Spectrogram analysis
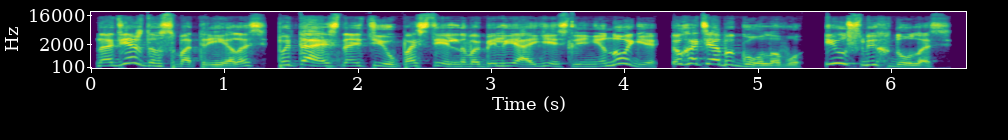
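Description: A woman narrating a novel in measured, expressive storytelling. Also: medium pitch. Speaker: audiobook narrator. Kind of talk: scripted narration.

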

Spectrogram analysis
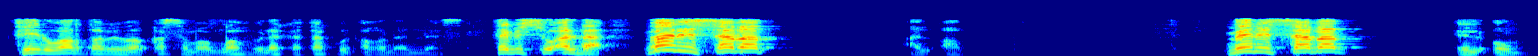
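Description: A man's voice: high voice, very animated, fast talker, long pauses. A man with an Egyptian accent preaching a sermon, mixing colloquial talk with formal phrases and acting out family dialogues. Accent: Egyptian Arabic. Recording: dull lo-fi recording.

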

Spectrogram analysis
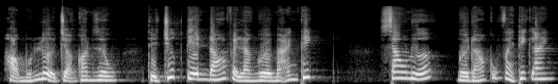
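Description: A woman's voice: medium pitch, animated, fast talker, darkish tone, slightly rough. A woman voicing a lazy, teasing young boyfriend in an audiobook, talking offhandedly. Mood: offhand. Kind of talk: audiobook character voice.

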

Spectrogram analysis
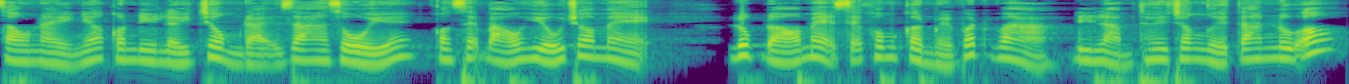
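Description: A woman voicing a spoiled, sly teenage younger sister who talks in a shrill, bossy, whiny way, with a long echoing reverb. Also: lively intonation, fast talker, a little mellow. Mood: wheedling.

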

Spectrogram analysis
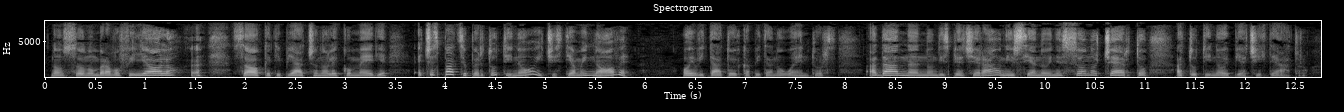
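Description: A woman's voice: mid-range voice, animated, moderate pace, gravelly, dark tone, dull audio. Breezy good-natured young husband, read by a woman. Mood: jovial. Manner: easygoing, jovial talk.

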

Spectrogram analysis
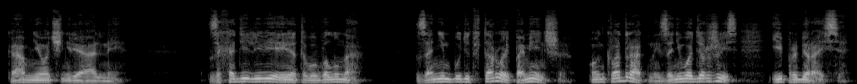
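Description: A man voicing a calm, wry companion who gives practical instructions in a matter-of-fact way. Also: on the low side, normal speed, slightly rough. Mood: instructive. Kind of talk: audiobook character voice.

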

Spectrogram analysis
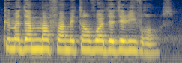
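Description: Lady reading as a serious formal soldier dude, kinda high voice. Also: little pitch movement, moderate pace, lightly acted. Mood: grave. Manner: grave, formal. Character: grave male man-at-arms.

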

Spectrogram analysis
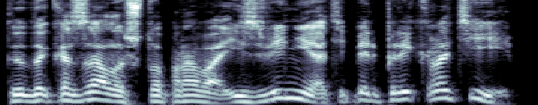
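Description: A man voicing a terrified young man who shouts and begs for his life in a dark audiobook scene. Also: mid-range voice, sing-song, fast, no echo, clean studio sound, voice pushed up. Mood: panicked shouting. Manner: shouting, pleading, strained.

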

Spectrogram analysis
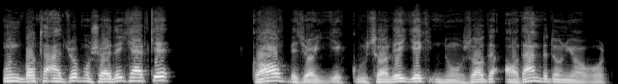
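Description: Mellow-voiced man narrating a folktale. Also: medium pitch, dry recording, studio quality. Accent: Persian. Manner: calm, measured folktale reading. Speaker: audiobook narrator. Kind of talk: scripted storytelling narration.

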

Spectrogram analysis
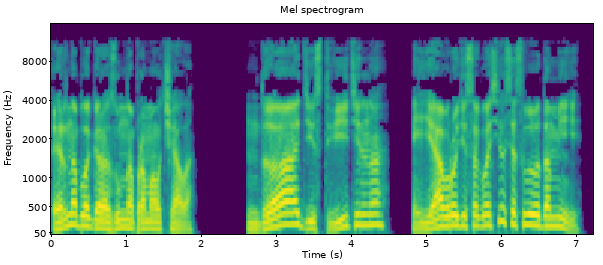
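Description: A man's voice: medium pitch, lively intonation, moderate pace, hardly any pauses, darkish tone, dry recording, clean studio sound. A man narrating a fantasy audiobook expressively, giving each character a voice.

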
